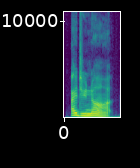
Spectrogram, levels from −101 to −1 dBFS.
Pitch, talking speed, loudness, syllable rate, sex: 195 Hz, 245 wpm, -14 LUFS, 6.3 syllables/s, female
